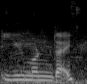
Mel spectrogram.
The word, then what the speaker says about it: Eumundi: cake we've come to you Munday Market apparently it's pronounced you Monday hey and it's the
